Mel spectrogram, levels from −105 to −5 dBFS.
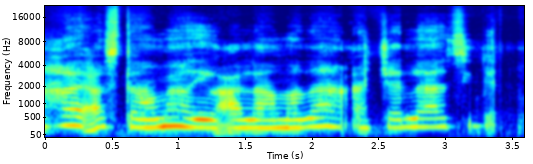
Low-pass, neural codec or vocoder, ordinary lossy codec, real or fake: none; codec, 44.1 kHz, 3.4 kbps, Pupu-Codec; none; fake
